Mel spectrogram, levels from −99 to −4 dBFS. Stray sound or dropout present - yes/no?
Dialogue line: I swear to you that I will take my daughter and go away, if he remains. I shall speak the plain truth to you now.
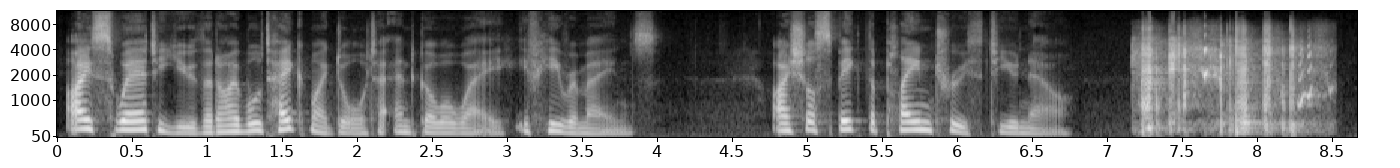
yes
